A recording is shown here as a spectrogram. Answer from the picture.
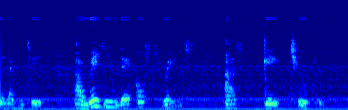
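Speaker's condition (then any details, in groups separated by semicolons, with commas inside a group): Facial palsy; can barely hear own speech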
